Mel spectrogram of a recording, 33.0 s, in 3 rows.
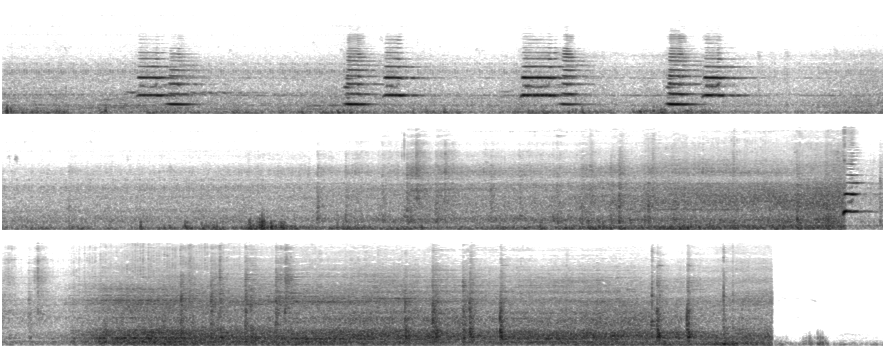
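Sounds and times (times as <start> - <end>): passenger train running: 0.0 - 31.7
train horn blast: 1.6 - 3.3, 4.2 - 5.5, 6.3 - 9.6, 21.5 - 22.0
wheels clacking over rail joints: 8.8 - 31.7.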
